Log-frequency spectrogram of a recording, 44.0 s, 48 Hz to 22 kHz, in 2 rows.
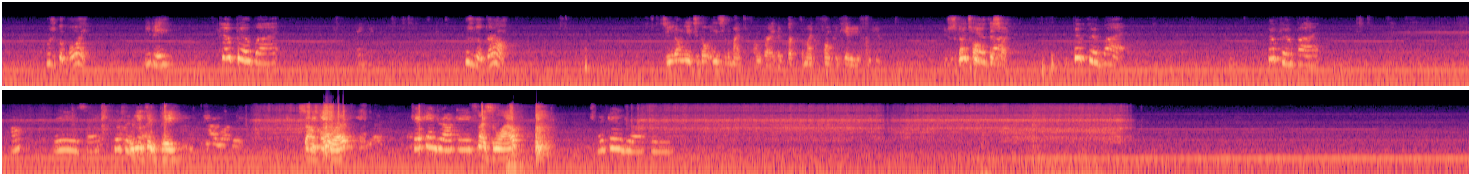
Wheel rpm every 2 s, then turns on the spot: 0, 0, 0, 0, 0, 0, 0, 0, 0, 0, 0, 10, 10, 20, 0, 10, 70, 70, 70, 30, 0, 0.
22-24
